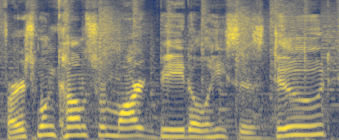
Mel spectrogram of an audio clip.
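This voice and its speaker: A man co-hosting a retro podcast, reading fan mail in a relaxed, slangy, joking way. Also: sits high, unhurried, music in the background. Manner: laid-back, slangy, laughs easily. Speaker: podcast co-host.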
